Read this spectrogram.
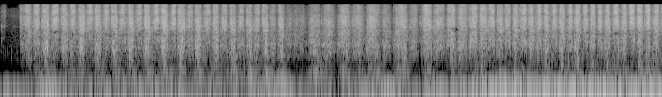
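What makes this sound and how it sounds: A wooden-backed bristle brush scrubs the toe of a black leather Chelsea boot coated in cleaning foam while the boot is worn on a foot. Quick, steady back-and-forth strokes make a bright, scratchy rubbing hiss over a low rumble, growing slightly louder toward the end.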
